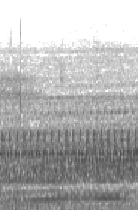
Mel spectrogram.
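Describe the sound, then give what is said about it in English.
A police siren blares loud, its tone wavering in quick, steady pulses throughout, with no voices over it. “I hear the sirens. Here comes the NFL. NFL police coming to get you.”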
